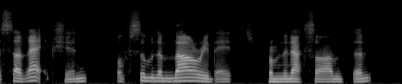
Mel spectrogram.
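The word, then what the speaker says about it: Māori: I'm trying to learn Maori oh wow well I mean you're off to a bad start because it's pronounced Maori uh I think so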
